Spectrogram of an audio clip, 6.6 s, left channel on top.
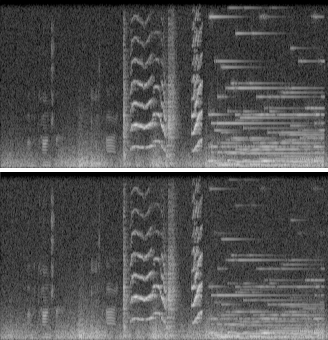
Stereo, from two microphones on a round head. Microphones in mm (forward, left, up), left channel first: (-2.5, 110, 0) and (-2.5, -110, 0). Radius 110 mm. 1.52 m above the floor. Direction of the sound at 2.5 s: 10° left (ahead or behind).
